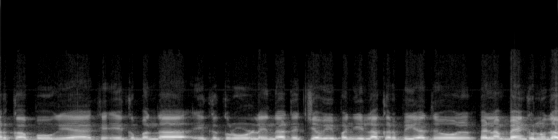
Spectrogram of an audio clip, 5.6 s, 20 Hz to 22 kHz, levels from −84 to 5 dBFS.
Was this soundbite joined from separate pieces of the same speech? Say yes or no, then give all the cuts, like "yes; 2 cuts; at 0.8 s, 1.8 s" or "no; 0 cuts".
yes; 2 cuts; at 3.0 s, 4.7 s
